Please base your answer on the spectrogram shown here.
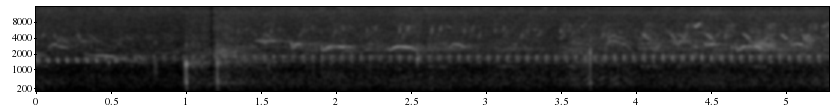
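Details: A crested barbet chirring at sunrise in Djuma Private Game Reserve, South Africa, 23 November 2021, after rain, gives a long, even, rapid trill like an alarm-clock buzz; other birds chirp and whistle higher up, with a few sharp clicks.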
